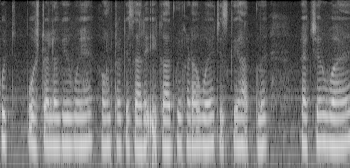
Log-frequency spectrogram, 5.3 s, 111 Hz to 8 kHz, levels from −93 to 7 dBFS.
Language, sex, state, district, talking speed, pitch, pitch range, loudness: Hindi, female, Uttar Pradesh, Jyotiba Phule Nagar, 215 wpm, 200 Hz, 195-205 Hz, -17 LUFS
